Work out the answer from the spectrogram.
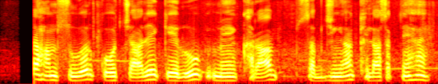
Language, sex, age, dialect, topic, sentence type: Hindi, male, 41-45, Awadhi Bundeli, agriculture, question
